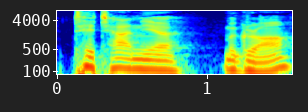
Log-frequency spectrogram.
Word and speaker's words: Titania McGrath: You're the man behind Titania McGrath. Yeah. I pronounced it correctly?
